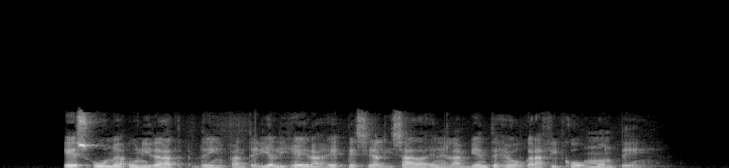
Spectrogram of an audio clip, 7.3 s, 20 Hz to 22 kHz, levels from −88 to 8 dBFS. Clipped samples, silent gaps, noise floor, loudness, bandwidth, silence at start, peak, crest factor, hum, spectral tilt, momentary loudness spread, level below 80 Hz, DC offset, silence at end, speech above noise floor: under 0.1%; none; -83 dBFS; -19 LUFS; 7.8 kHz; 0.65 s; -2 dBFS; 18 dB; none; -5 dB/octave; 12 LU; -56 dBFS; under 0.1%; 0.85 s; 63 dB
